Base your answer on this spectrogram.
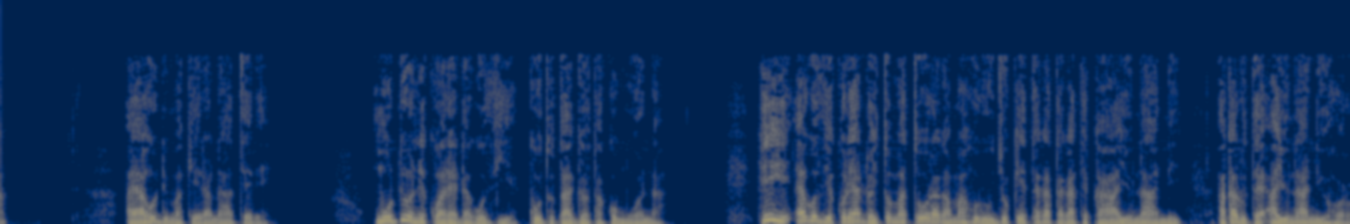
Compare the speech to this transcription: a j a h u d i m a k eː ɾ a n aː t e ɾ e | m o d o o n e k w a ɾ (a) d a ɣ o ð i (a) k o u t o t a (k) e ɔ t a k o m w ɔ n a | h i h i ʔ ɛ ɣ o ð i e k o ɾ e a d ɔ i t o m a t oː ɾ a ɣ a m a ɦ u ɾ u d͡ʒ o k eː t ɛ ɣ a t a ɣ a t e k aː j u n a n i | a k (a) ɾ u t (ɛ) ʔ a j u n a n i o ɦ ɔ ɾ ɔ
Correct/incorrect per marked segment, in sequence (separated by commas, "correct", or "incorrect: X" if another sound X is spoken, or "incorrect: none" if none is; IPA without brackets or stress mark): incorrect: ɛ, incorrect: e, incorrect: ɡ, correct, correct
